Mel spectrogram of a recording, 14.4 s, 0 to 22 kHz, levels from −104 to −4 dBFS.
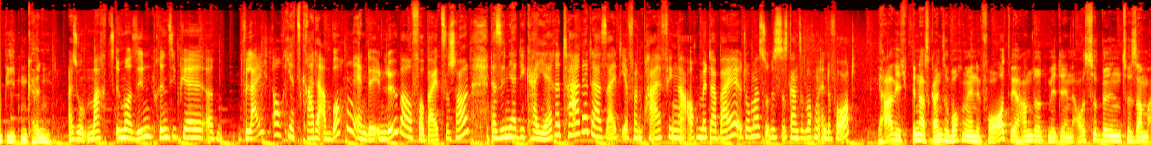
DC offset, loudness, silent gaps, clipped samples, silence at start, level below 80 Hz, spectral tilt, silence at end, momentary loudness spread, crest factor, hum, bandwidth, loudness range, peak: under 0.1%; -18 LUFS; none; under 0.1%; 0 s; -36 dBFS; -5 dB/octave; 0 s; 5 LU; 16 dB; none; over 20 kHz; 2 LU; -2 dBFS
